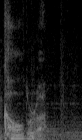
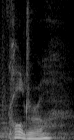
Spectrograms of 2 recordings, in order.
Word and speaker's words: caldera: Caldera? I think that's... I mean, it's the same word in German because it's probably Latin. But the emphasis is on the second syllable, I think.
